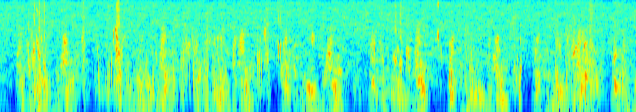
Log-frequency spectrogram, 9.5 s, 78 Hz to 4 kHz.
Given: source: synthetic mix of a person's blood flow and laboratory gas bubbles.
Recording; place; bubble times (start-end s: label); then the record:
Doppler ultrasound of blood flow; precordium
0.38-0.76 s: bubbles
1.21-1.29 s: bubbles
1.43-1.88 s: bubbles
2.04-2.35 s: bubbles
2.54-2.96 s: bubbles
3.02-3.44 s: bubbles
3.48-3.54 s: bubbles
3.83-4.11 s: bubbles
4.14-4.41 s: bubbles
4.66-4.75 s: bubbles
5.58-5.66 s: bubbles
5.71-5.79 s: bubbles
5.88-6.20 s: bubbles
6.53-6.66 s: bubbles
6.71-6.83 s: bubbles
6.95-7.14 s: bubbles
7.67-7.85 s: bubbles
8.30-9.05 s: bubbles
9.29-9.38 s: bubbles
From the record:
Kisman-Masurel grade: 232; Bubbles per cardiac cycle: several, 3 to 8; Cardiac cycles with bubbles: 50 to 99%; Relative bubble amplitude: moderate (0.250 to 0.450); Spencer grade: 3 (all of the cardiac periods contain showers or single bubble signals, but not dominating or overriding the cardiac motion signals); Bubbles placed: only in the low amplitude regions of the cardiac cycle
